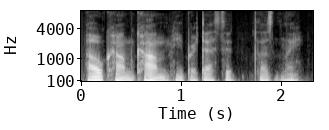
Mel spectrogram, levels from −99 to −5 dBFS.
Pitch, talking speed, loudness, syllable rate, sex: 95 Hz, 155 wpm, -19 LUFS, 5.0 syllables/s, male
